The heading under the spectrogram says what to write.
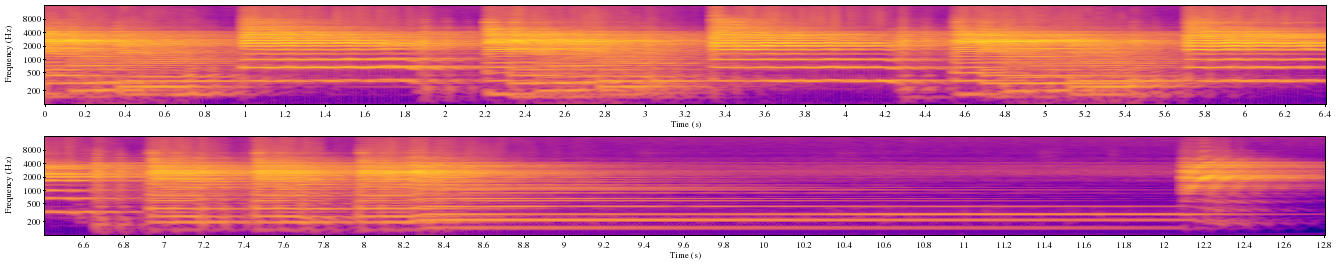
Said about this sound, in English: And then we'll have a little bit of that jangly guitar just to herald the start of this week's TFM.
